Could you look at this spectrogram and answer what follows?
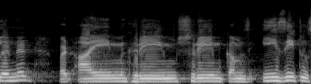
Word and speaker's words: श्रीं: i'm not i'm i'm shreem you have to lengthen that okay so i'm just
